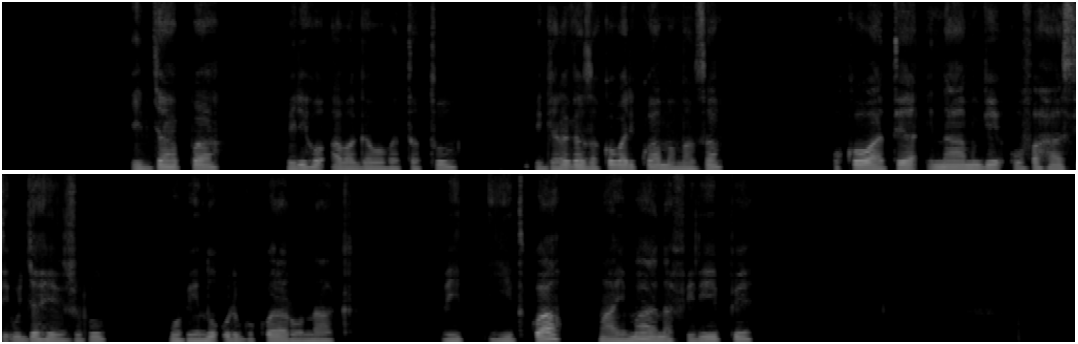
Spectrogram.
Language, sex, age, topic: Kinyarwanda, male, 18-24, government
